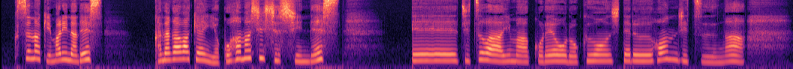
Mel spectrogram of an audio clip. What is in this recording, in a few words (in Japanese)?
フリートーク(宅録)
